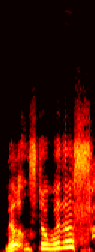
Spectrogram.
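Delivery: high-pitched incredulous question; mock disbelief, voice leaping up; surprised character quote. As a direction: pitch it way up, as if baffled. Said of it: "Bloodshot's like".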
